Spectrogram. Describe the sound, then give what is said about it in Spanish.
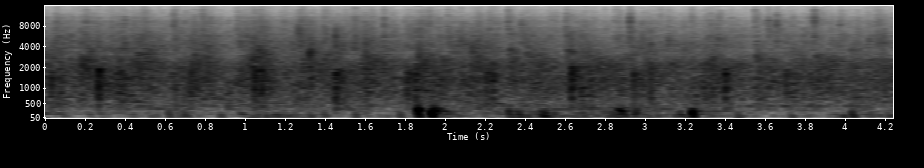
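A church audience applauds for the Lord steadily, a dense wash of many hands clapping at an even level, with a few brief voices faintly poking through the clatter. “fuerte el aplauso para el Señor.”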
